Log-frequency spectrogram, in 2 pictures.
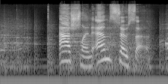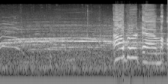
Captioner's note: audience cheering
